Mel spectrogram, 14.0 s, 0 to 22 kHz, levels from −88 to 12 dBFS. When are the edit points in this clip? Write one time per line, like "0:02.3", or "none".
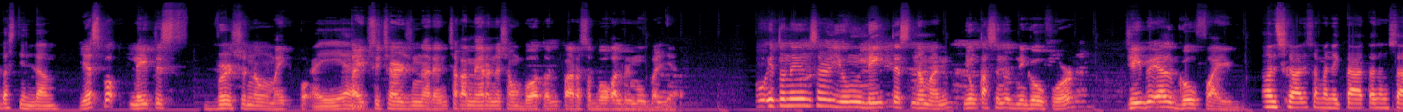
0:07.6
0:12.7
